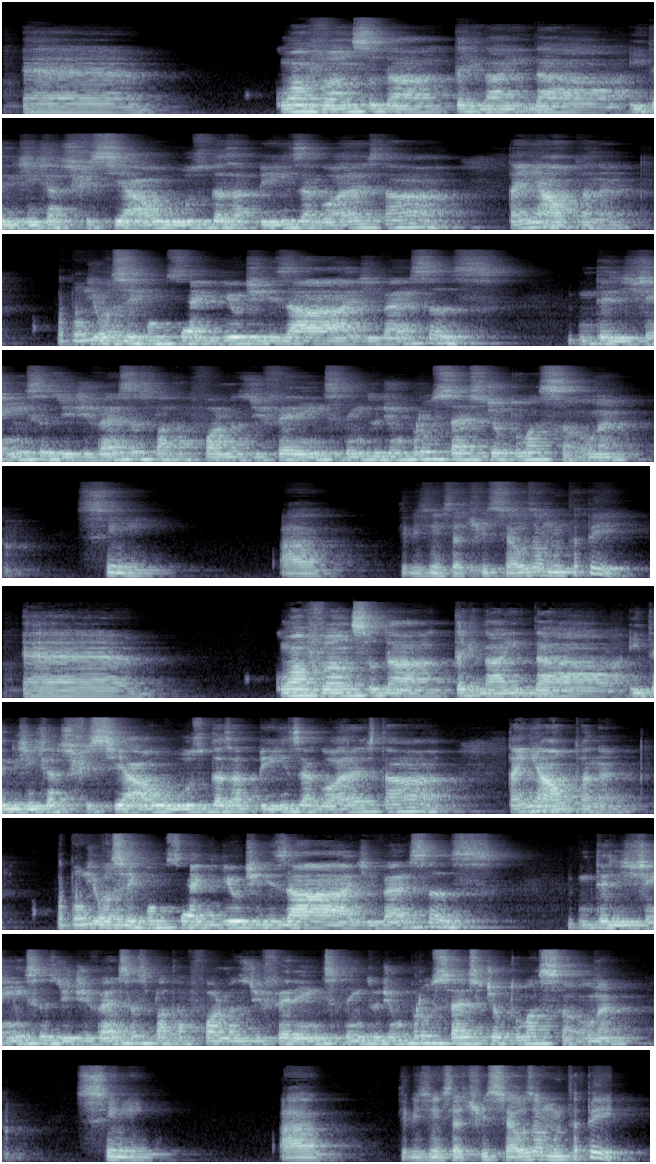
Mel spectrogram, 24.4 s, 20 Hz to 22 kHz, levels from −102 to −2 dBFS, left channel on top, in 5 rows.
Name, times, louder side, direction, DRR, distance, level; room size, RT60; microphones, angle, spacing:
voice 1, 0.2-1.1 2.1-8.3 8.7-9.6 10.3-13.5 14.1-19.4, right 2 dB, 50° right, 2.1 m, -22 dB
voice 2, 10.2-10.8 14.0-14.1 20.1-20.7 21.6-22.0 22.6-24.1, right 3 dB, 80° right, 0.9 m, -25 dB
16.5 x 6.4 x 7.1 m
head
